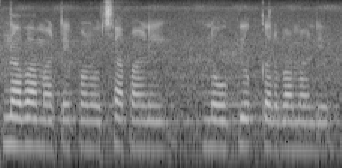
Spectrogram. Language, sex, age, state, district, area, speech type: Gujarati, female, 60+, Gujarat, Valsad, urban, spontaneous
